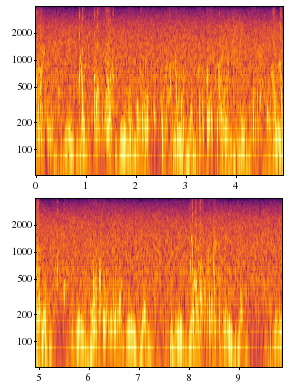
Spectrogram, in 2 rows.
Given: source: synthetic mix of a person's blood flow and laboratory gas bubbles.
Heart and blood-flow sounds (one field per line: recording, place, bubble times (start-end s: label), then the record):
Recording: Doppler ultrasound of blood flow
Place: precordium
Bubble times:
0.00-0.37 s: bubbles
0.43-0.49 s: bubbles
0.82-1.01 s: bubbles
1.12-1.58 s: bubbles
1.81-1.95 s: bubbles
2.06-2.28 s: bubbles
2.34-3.00 s: bubbles
3.21-3.89 s: bubbles
4.30-5.16 s: bubbles
5.33-5.40 s: bubbles
5.48-5.56 s: bubbles
5.96-6.68 s: bubbles
7.99-8.68 s: bubbles
From the record:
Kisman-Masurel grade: 333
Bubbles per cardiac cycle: rolling drumbeat, 9 or more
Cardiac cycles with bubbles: 50 to 99%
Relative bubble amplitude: loud (0.450 to 0.775)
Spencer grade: 3 (all of the cardiac periods contain showers or single bubble signals, but not dominating or overriding the cardiac motion signals)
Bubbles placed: only in the low amplitude regions of the cardiac cycle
